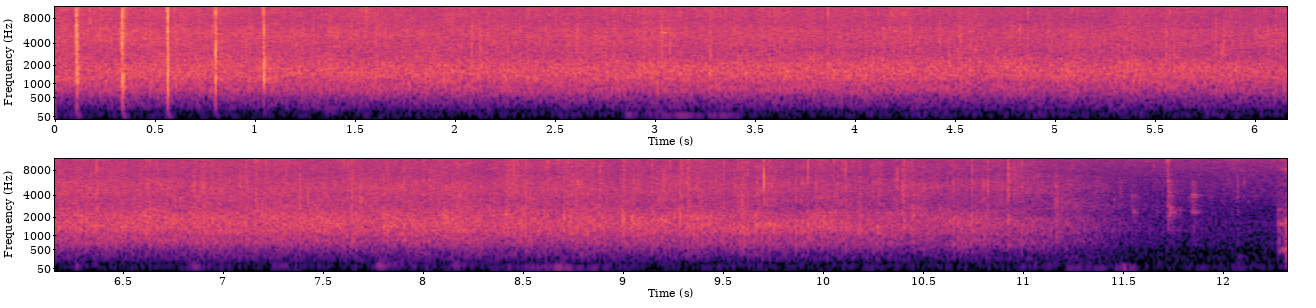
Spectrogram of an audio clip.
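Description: Church congregation applauding to welcome a guest lecturer at a Sunday afternoon service: a few sharp separate claps at the start swell into steady, dense clapping that holds for about ten seconds, then fades out near the end.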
